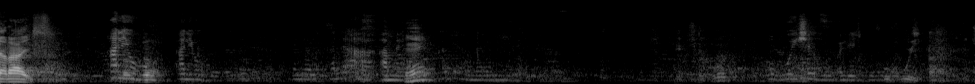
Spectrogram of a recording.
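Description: Several people murmur and talk quietly in a large room.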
